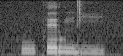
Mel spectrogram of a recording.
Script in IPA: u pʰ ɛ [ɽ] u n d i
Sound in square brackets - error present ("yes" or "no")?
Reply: yes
